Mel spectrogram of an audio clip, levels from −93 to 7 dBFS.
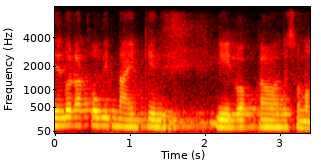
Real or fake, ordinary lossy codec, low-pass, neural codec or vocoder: fake; Opus, 16 kbps; 7.2 kHz; codec, 16 kHz, 1 kbps, X-Codec, HuBERT features, trained on general audio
